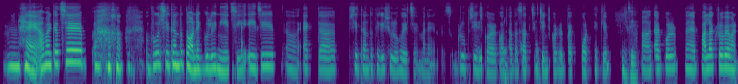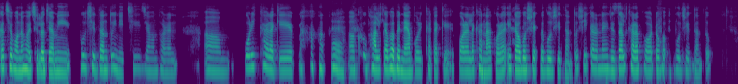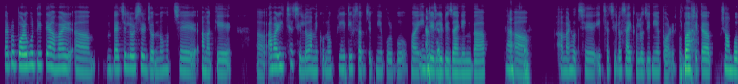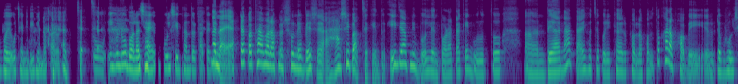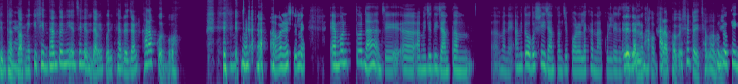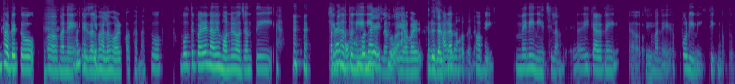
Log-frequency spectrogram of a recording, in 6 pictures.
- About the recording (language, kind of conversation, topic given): Bengali, podcast, ভুল সিদ্ধান্ত নিয়ে হতাশ হলে আপনি কীভাবে নিজেকে ক্ষমা করেন?
- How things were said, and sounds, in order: chuckle; tapping; chuckle; other background noise; chuckle; chuckle; chuckle; chuckle; laughing while speaking: "আচ্ছা, আচ্ছা"; chuckle; laughing while speaking: "আমার আসলে এমন তো না"; chuckle; laughing while speaking: "এটা"; chuckle; chuckle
